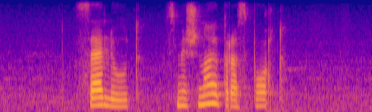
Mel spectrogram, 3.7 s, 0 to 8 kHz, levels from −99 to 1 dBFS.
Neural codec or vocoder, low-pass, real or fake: vocoder, 22.05 kHz, 80 mel bands, WaveNeXt; 7.2 kHz; fake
